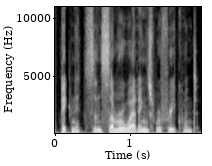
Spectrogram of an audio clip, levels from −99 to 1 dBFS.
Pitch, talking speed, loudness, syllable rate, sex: 165 Hz, 185 wpm, -17 LUFS, 6.2 syllables/s, female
